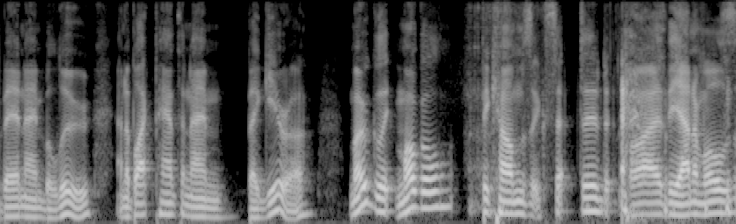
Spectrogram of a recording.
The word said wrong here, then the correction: Mowgli: Actually, I've just double checked. It is Mowgli. I'm sorry. I was mispronouncing it that whole film.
